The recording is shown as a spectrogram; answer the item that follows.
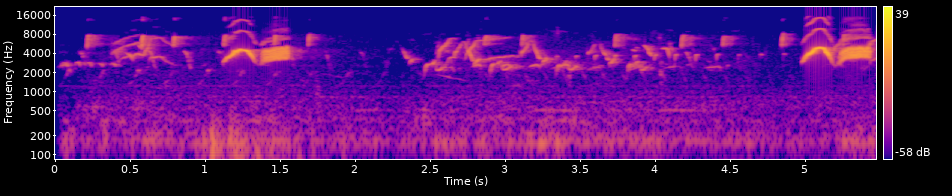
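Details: An Eastern Phoebe, recorded 14 March 2024, gives two loud, burry fee-bee phrases about four seconds apart, each a sharp rising note and a buzzy second note, over faint chatter from other birds.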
